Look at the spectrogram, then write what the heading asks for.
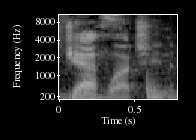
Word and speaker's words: Geoff: I never understood Jeff when it's spelled Geoff. I always thought of it in my head as Geoff whenever I would read it, and then I saw it said as Jeff.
